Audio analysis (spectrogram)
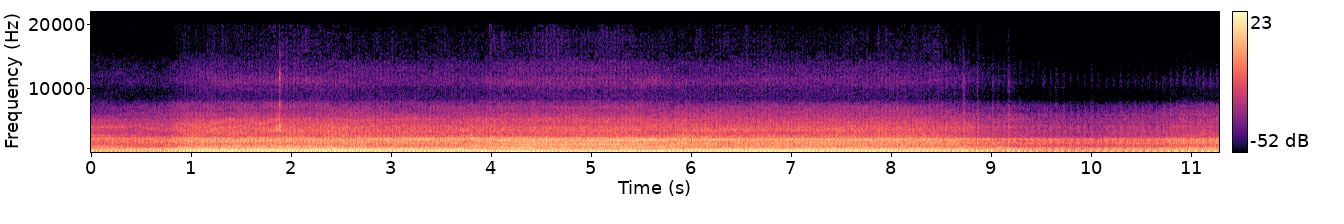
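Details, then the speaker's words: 1998 Craftsman DLT hydrostatic lawn tractor, 16.5hp Kohler Command, freshly tuned up with a new fuel pump and a rebuilt carburetor: steady, even single-cylinder beat at low then full throttle, no misses or knocks; smooth with plenty of power. "low throttle full oh so as you can hear it has plenty of power runs smooth"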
